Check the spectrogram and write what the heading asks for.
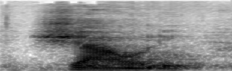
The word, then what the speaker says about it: joule: Você escreve assim, só porque no momento da pronúncia, no lugar do O, você pronuncia um A, tá? Então se escreve joule, mas a pronúncia correta é joule.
